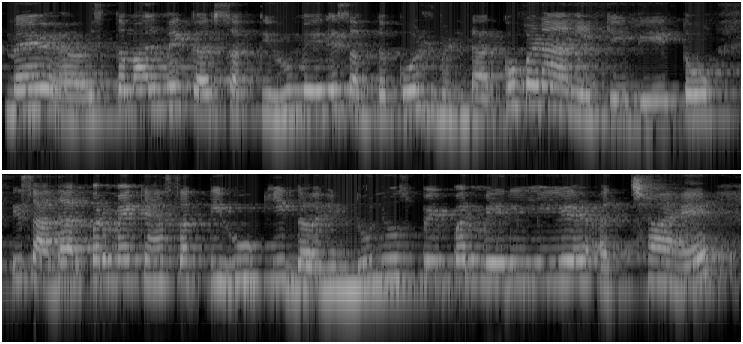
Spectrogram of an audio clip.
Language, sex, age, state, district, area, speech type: Hindi, female, 18-30, Madhya Pradesh, Betul, rural, spontaneous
